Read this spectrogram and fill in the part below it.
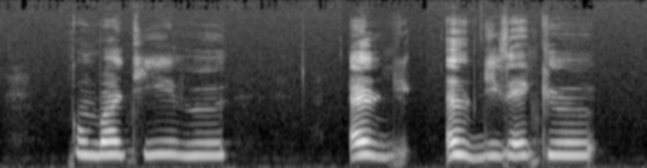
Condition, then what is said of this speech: Cerebral palsy. Maman, moi c'est vrai que par rapport à des gens, à des gens valides, passer à la radio, ça me demande pas mal d'efforts au niveau articulation,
